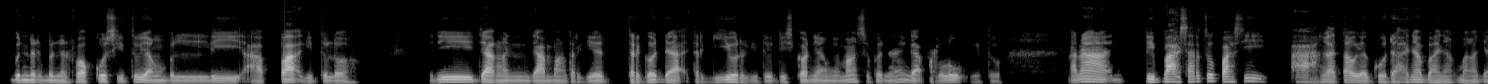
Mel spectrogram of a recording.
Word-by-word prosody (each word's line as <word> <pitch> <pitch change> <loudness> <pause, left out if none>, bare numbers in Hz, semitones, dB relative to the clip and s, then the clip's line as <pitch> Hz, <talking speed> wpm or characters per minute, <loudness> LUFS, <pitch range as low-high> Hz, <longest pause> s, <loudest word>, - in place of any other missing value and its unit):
bener-bener 100 -2 0
fokus 105 +2 +2
itu 100 +2 -5
yang 95 -1 0
beli 90 +2 -1
apa 100 +5 +5
gitu 95 0 -7
loh. 90 +3 -3 0.7
Jadi 110 - -3 0.4
jangan 95 -1 +4 0.2
gampang 90 0 +1
tergiud 90 +2 -2 0.2
tergoda 100 +1 +1 0.2
tergiur 105 +3 0
gitu 85 0 -8
diskon 95 +2 -2
yang 90 - -3
memang 100 +6 -1
sebenarnya 95 +1 -5 0.2
gak - - -15
perlu 95 +4 -1 0.2
gitu 95 -1 -19 0.8
karena 130 - +1 0.6
di 125 - +4
pasar 120 +1 +4
tuh 155 0 +1
pasti, 120 +4 +1 0.4
ah, 110 -1 0
gak 100 0 0
tau 105 0 +1
ya 95 - +1
godaannya 100 +3 -2
banyak 95 0 -3
banget 95 +1 -5
95 Hz, 135 wpm, -26 LUFS, 90-105 Hz, 0.8 s, apa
